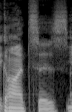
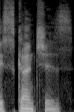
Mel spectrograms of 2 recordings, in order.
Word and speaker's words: sconces: Like that, sconces. Yeah. I say scunches.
